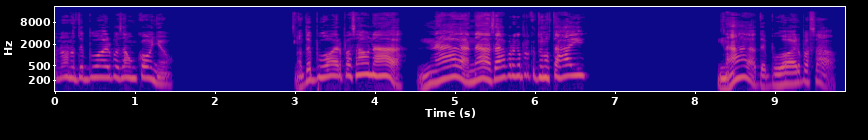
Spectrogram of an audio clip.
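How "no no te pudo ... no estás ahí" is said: higher, louder exasperated retort; exasperated rant. Real, not acted. Scolding the self-centred poster, exasperated. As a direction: snap back at them.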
